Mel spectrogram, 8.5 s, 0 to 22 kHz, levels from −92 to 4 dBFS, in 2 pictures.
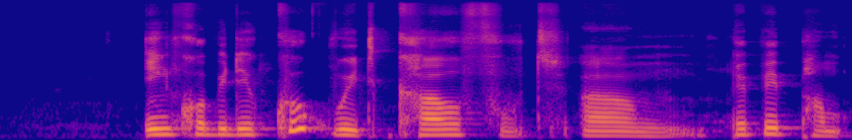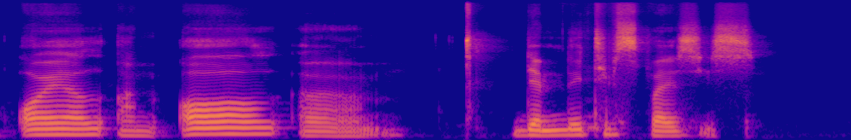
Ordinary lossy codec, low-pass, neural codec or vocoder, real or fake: none; none; autoencoder, 48 kHz, 128 numbers a frame, DAC-VAE, trained on Japanese speech; fake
